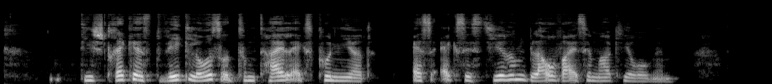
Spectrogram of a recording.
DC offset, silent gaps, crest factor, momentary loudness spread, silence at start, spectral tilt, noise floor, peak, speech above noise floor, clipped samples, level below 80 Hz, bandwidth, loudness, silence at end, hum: under 0.1%; none; 18 dB; 12 LU; 0.05 s; -5 dB/octave; -71 dBFS; 0 dBFS; 54 dB; under 0.1%; -60 dBFS; 11.5 kHz; -18 LUFS; 1 s; none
